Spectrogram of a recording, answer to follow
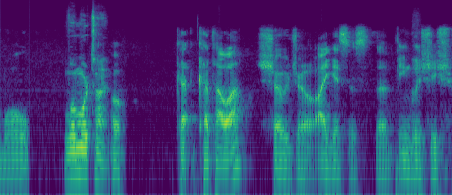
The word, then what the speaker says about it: Katawa Shoujo: How do you say Katawa Shoujo?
